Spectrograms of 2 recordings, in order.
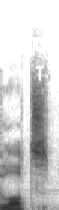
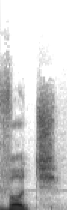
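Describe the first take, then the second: First: It begins with an L sound, ending in ts. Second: It begins with a V sound, ending in dge. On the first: The speaker calls it wrong. "I thought it was lots. But it's not" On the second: The speaker calls it right. "it's Vudge"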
